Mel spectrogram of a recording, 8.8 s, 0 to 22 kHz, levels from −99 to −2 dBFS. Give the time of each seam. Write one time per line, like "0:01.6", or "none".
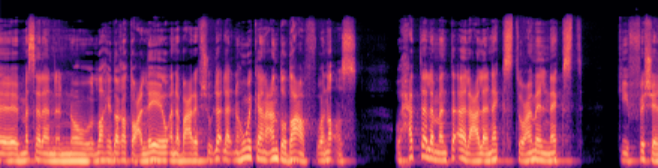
none

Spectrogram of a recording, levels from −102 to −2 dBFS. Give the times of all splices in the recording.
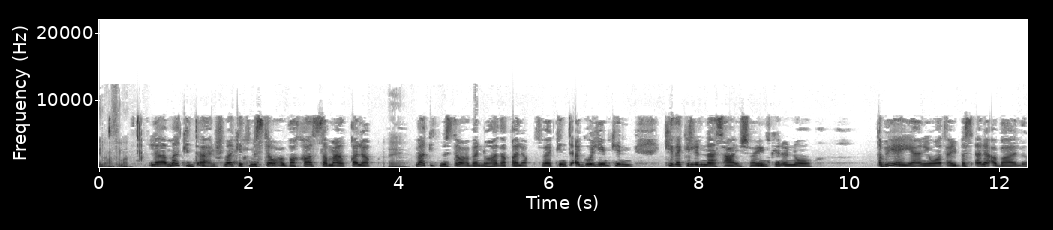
none

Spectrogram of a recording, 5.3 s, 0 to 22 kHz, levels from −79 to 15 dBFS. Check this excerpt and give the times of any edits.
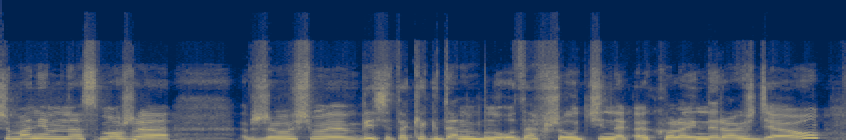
0:01.6
0:03.0
0:03.9

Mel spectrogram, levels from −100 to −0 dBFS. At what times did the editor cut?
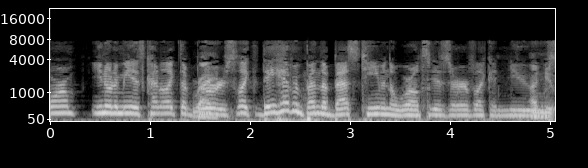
0:03.8

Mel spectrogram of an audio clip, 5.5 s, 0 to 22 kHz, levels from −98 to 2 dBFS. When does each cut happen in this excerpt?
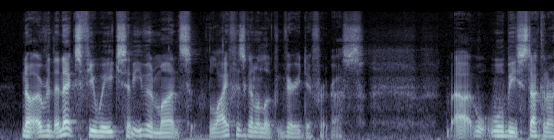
0:01.3
0:02.8
0:03.3

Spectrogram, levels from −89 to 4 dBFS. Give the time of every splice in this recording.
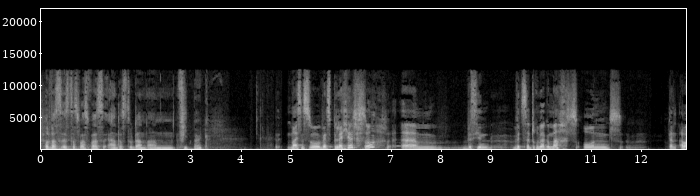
0:04.8
0:10.8

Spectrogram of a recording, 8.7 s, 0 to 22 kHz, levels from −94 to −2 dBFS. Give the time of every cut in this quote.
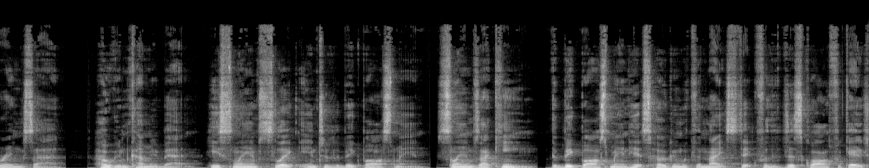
0:02.0
0:04.3
0:05.4

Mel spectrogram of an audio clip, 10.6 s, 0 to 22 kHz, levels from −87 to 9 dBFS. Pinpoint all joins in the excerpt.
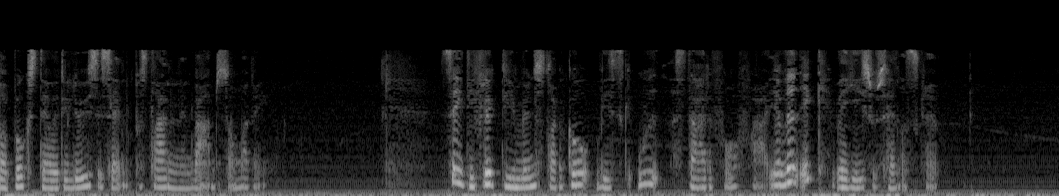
0:05.6
0:09.0

